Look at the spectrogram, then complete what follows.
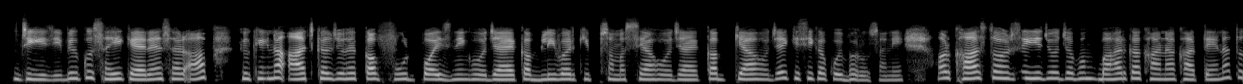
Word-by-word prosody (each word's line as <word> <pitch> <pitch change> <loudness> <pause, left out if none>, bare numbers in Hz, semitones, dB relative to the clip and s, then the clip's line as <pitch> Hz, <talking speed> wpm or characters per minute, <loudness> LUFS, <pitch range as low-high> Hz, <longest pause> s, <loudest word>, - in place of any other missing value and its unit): जी, 230 -2 +5
जी 210 +1 -3
बिल्कुल 275 +5 -3
सही 250 0 +2
कह 225 -2 +7
रहे 235 +2 +3
हैं 255 - +4
सर 250 0 -2
आप। 265 +7 0 0.3
क्योंकि 270 0 -3
ना 300 +2 +4
आजकल 260 +2 +5
जो 255 +1 -2
है 265 +1 -1
कब 255 0 +5
फूड 245 -3 -8
पॉइज़निंग 230 -1 0
हो 230 -1 -5
जाए, 220 0 +4
कब 230 -4 -1
लिवर 235 +1 +1
की 240 - -5 0.2
समस्या 230 0 -3
हो 225 -1 -7
जाए, 220 0 -1
कब 255 -3 0
क्या 240 -2 +3
हो 240 -1 -5
जाए 275 +6 +1
किसी 275 0 -1
का 260 0 -4
कोई 240 -1 -6
भरोसा 200 -2 -9
नहीं 205 0 -8
है। - - +1 0.2
और 295 - +1
ख़ास 270 +2 +4
तौर 290 -2 +1
से 285 +3 +1
ये 275 0 +5
जो 280 +1 -4
जब 265 0 -5
हम 275 -1 -6
बाहर 245 +2 -1
का 275 - +2
खाना 240 -1 -3
खाते 230 -1 -2
हैं 230 - -4
ना 300 +3 -5
तो 310 - -7
245 Hz, 240 wpm, -23 LUFS, 230-265 Hz, 0.3 s, कह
